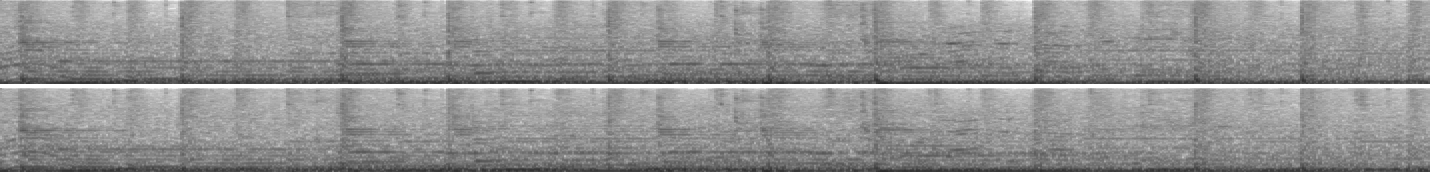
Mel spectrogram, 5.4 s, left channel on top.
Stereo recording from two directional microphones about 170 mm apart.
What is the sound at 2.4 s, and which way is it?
Music, centre (ahead or behind).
